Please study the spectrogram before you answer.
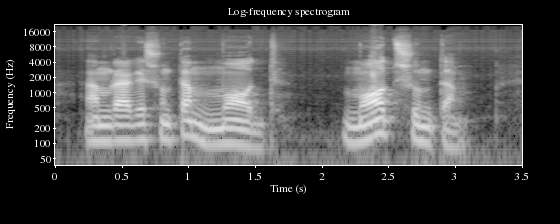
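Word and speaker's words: مد: তারপর আমরা শুনতাম আগে কি মা আমরা আগে শুনতাম মদ মদ শুনতাম কিন্তু শব্দটা মদ হবে না শব্দটা হবে কি মাদ তারপর আবার আগে শুনতাম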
